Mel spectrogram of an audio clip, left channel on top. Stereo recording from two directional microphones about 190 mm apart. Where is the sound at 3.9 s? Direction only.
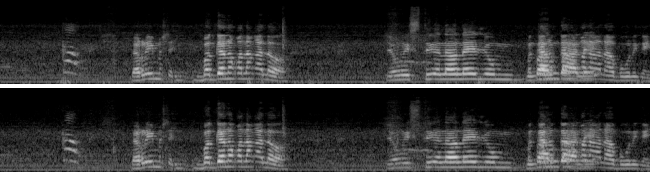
50° left (ahead or behind).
